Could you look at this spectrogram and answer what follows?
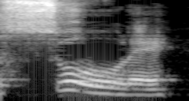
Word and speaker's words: sole: So now here's another example of the word for sun is closed, right? So you'll see it as sole, it's full word. You'll see it with the end chopped off, sol, right? Now if you were to open the O, it's the musical note G, sol, right? So al sole, closed.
